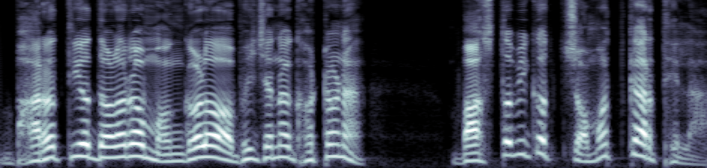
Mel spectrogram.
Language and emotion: Odia, surprised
